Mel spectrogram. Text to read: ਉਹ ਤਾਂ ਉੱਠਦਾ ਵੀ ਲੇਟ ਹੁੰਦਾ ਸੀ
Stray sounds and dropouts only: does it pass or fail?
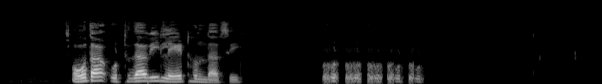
fail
